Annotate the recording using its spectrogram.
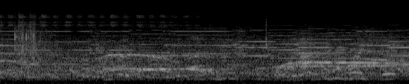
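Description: Bagpipes playing, steady drone tones under a melody, with voices in the background.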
